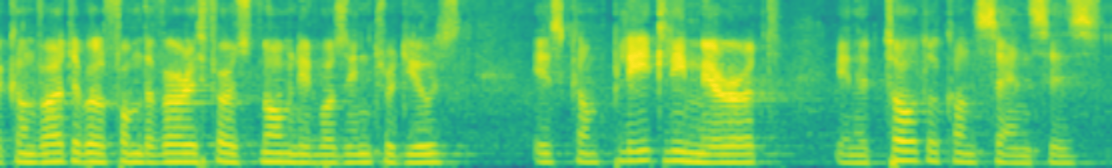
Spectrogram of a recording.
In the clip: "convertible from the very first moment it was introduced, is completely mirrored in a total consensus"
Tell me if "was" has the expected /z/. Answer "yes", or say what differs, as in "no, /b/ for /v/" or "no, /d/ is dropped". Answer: yes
